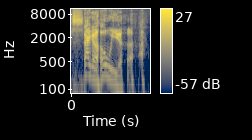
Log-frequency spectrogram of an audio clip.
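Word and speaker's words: Sacagawea: Hey, I seen the original statue of Saka Hawia in underneath the Capitol building in DC about 12 stories below ground. And there's no J. It's Saka.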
